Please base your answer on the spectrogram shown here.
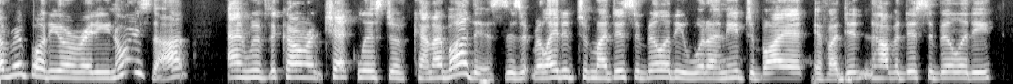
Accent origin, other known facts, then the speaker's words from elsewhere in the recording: Australia; And isn't that just what life is about as an Aussie, supporting each other?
